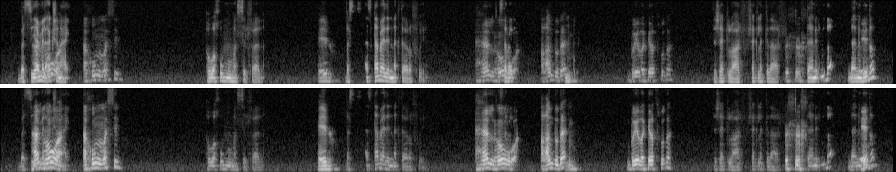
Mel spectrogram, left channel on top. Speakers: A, on the left; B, on the right.
A: بس يعمل
B: هل هو
A: أكشن عادي
B: أخوه ممثل؟
A: هو أخوه ممثل فعلا
B: حلو
A: بس أستبعد إنك تعرفه يعني
B: هل هو
A: أستبعد
B: عنده دقن
A: مم.
B: بيضة كده في سودا؟
A: ده شكله عارف شكلك كده عارف
B: <laughs>
A: دقن بيضة دقن
B: إيه؟
A: بيضة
